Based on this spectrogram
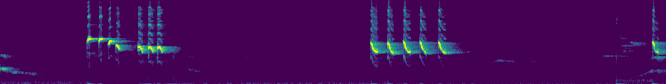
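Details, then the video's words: Ruby-throated bulbul song used to lure other birds: scattered clear notes stepping downward, then a run of four quick bubbly notes, with faint lower slurred sounds between phrases. "SUARA BURUNG KUTILANG EMAS UNTUK PANCINGAN DAN SUARA PIKAT"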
